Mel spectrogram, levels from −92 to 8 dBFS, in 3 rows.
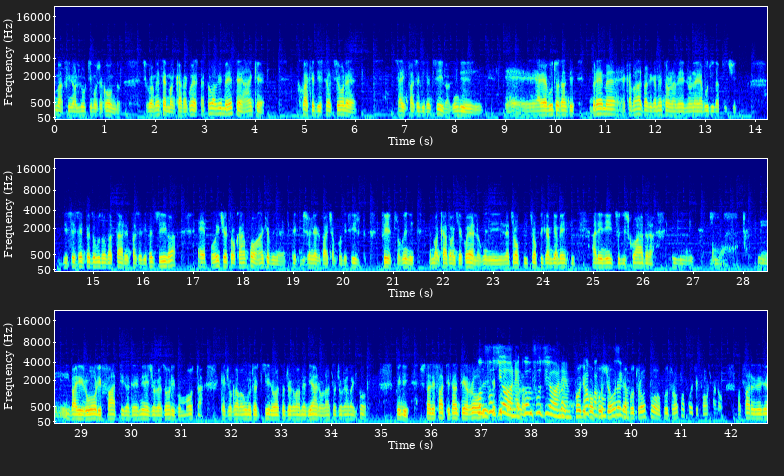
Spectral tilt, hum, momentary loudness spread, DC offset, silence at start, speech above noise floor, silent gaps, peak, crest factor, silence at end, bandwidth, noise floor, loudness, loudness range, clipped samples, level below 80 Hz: -7 dB/octave; none; 15 LU; under 0.1%; 0 s; 29 dB; none; -8 dBFS; 22 dB; 0 s; 8 kHz; -57 dBFS; -28 LUFS; 7 LU; under 0.1%; -60 dBFS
